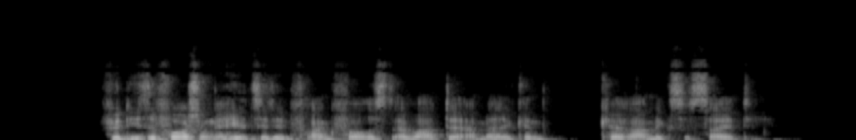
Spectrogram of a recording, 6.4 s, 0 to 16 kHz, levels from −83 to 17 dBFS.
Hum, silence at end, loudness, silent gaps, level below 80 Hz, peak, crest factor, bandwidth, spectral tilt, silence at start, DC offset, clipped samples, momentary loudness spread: none; 0.75 s; -23 LUFS; 4.44-4.50 s; -64 dBFS; -2 dBFS; 20 dB; 9.2 kHz; -5.5 dB/octave; 0.8 s; under 0.1%; under 0.1%; 10 LU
